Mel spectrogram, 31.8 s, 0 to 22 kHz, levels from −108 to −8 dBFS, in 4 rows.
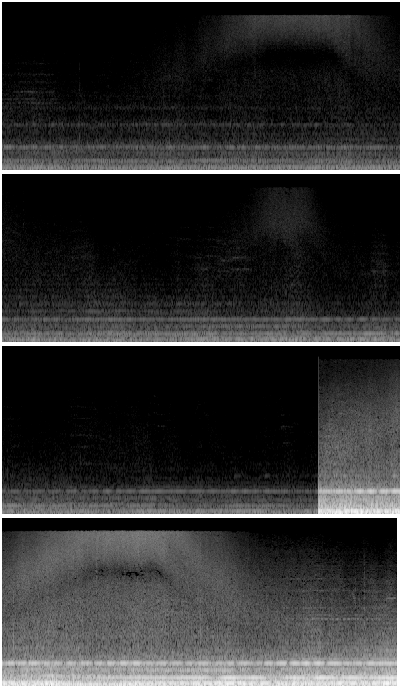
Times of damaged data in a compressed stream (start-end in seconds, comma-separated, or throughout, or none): none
